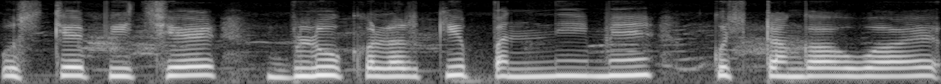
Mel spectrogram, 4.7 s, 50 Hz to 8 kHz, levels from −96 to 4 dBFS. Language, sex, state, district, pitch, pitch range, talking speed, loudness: Hindi, female, Uttar Pradesh, Lucknow, 255 Hz, 245-270 Hz, 140 wpm, -13 LUFS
